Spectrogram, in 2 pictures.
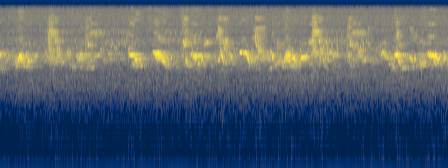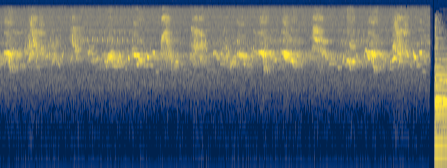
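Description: Small birds chirping: a busy, unbroken run of short, overlapping chirps.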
